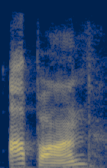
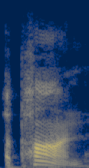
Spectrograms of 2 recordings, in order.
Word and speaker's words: upon: Right here, this word, instead of saying upon, the word is upon. The stress is at the end.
